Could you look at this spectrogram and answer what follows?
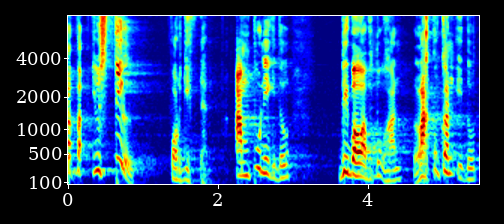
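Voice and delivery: loud, high, pounding sermon delivery; full-force preacher calling out to the crowd; fiery preaching. Acted. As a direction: preach it hard to the congregation.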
